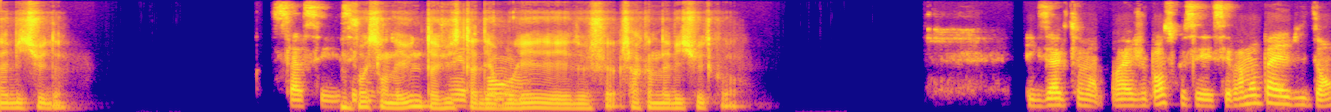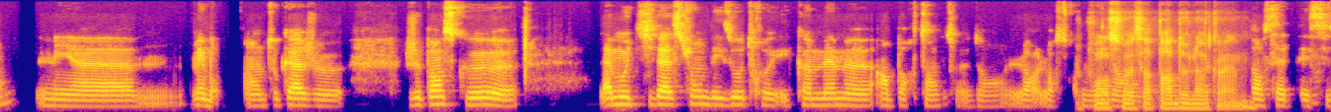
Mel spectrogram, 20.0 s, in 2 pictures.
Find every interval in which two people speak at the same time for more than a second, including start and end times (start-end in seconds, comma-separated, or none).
2.5-4.0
